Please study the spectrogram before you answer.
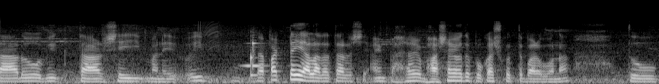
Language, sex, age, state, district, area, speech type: Bengali, male, 30-45, West Bengal, Kolkata, urban, spontaneous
